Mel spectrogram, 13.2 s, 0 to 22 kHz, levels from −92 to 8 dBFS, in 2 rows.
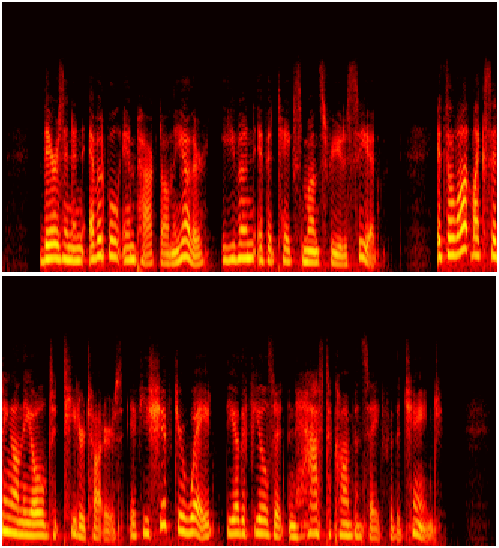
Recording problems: muffled; very; fading above 2.5 kHz

